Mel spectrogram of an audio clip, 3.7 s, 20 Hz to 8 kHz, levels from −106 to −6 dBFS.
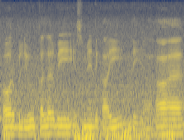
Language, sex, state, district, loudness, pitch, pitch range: Hindi, male, Punjab, Kapurthala, -17 LUFS, 110 Hz, 105-115 Hz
